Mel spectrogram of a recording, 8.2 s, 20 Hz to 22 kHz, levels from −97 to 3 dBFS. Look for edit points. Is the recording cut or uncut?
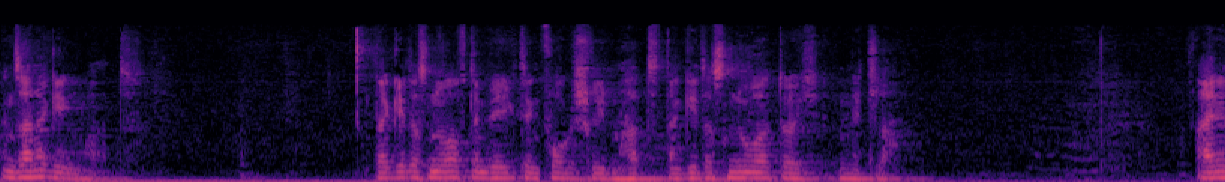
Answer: cut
